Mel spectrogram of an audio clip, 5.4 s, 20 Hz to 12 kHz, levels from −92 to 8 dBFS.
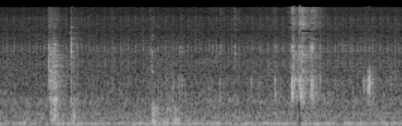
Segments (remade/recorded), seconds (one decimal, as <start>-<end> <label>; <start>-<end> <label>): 0.0-3.3 recorded; 3.3-5.4 remade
